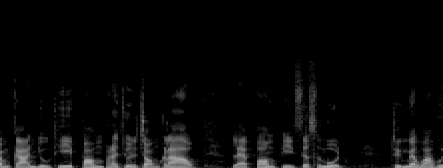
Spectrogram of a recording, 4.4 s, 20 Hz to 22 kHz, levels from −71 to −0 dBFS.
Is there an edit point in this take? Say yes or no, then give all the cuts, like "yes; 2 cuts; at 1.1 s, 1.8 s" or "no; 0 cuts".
no; 0 cuts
